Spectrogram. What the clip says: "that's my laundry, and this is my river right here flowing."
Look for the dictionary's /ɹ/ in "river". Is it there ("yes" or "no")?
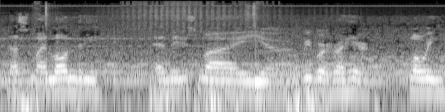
no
